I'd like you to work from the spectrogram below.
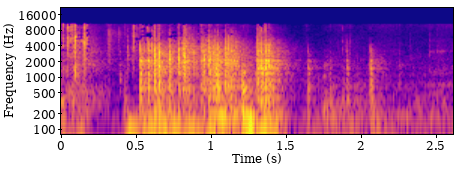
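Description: Dice being rolled: a dense burst of rattling clatter lasting about a second, then a few scattered fainter clicks as they settle.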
